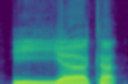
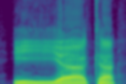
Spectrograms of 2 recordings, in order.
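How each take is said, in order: Both takes have the same delivery.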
